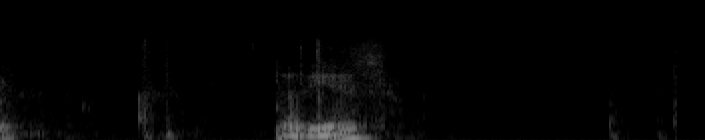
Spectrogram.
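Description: A few short, faint clicks, a pair about a second in and more near the end, between brief fragments of speech on a video-call line.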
